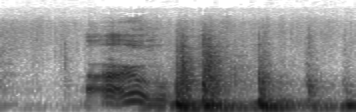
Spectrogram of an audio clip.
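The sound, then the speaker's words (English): Heavy pounding on a door by police wanting to be let in: several dull, booming thuds in an uneven burst, with a voice calling out over them. “Well, don't tear the door down. I'm coming.”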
